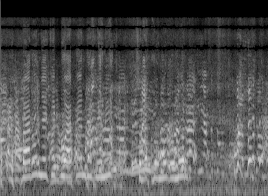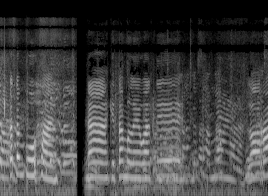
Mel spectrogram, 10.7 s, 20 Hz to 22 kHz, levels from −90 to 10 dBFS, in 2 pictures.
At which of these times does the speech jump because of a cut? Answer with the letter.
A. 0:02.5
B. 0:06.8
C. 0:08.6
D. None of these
B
